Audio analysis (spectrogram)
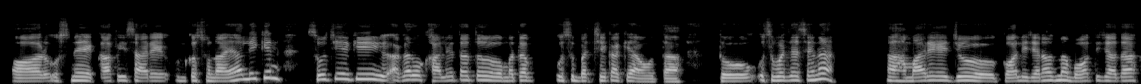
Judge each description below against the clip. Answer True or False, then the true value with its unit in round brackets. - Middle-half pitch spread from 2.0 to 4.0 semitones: True (3.1 semitones)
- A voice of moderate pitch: True (175 Hz)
